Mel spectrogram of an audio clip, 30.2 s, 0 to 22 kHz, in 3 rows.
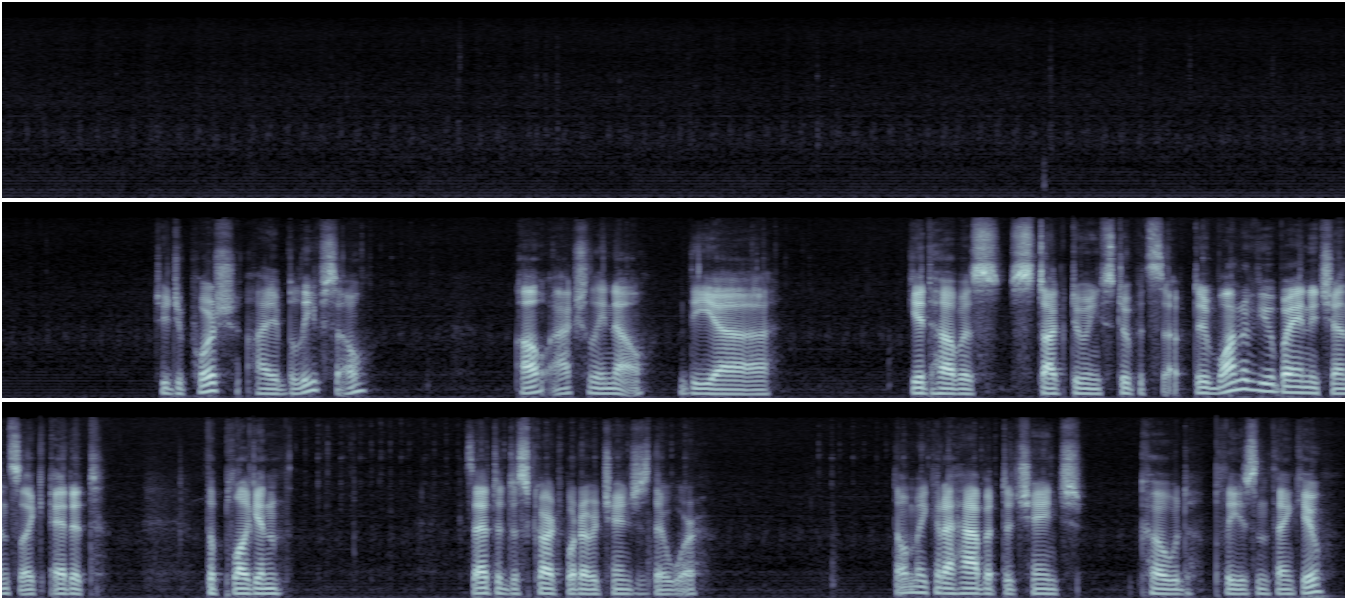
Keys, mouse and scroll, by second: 1.2 Tab, 1.6 middle click, 1.9 s, 2.7-4.1 alt+middle drag, 4.0 g, 4.2 y, 4.6 x, 6.2 g, 6.4-12.0 drag, 6.4 x, 6.7-8.2 shift+middle drag, 8.1 z, 8.7 shift+middle click, 9.1-9.4 scroll up 3, 9.7 shift+middle click, 13.0-17.7 drag, 20.6-30.2 drag.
